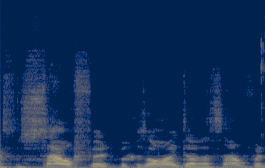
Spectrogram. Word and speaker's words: Salford: Salford, we've said this before. What did he say? He said Salford. Well, it's spelled S-A-L-F-O-R-D. Spelled that way, but it's said. Did you say salt? Salford. No, salt.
